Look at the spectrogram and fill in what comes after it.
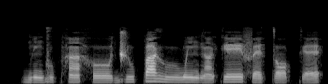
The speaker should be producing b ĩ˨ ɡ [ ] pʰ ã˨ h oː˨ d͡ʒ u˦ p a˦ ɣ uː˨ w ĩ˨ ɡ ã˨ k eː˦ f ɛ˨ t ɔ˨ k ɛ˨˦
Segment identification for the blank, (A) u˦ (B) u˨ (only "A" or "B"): B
